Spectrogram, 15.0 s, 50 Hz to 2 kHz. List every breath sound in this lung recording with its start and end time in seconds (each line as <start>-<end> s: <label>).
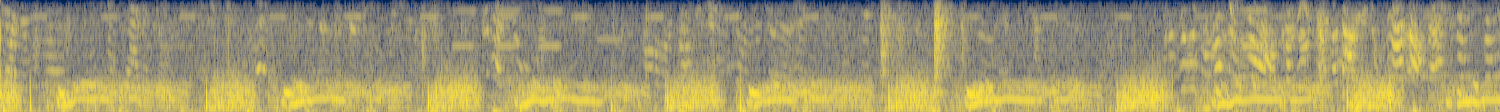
0.42-1.90 s: exhalation
0.42-1.90 s: wheeze
1.96-2.56 s: inhalation
2.66-4.14 s: exhalation
2.66-4.14 s: wheeze
4.21-4.82 s: inhalation
5.01-6.57 s: exhalation
5.01-6.57 s: wheeze
6.66-7.27 s: inhalation
7.34-8.80 s: exhalation
7.34-8.80 s: wheeze
8.88-9.49 s: inhalation
9.60-11.14 s: exhalation
9.60-11.14 s: wheeze
11.16-11.77 s: inhalation
11.92-13.45 s: exhalation
11.92-13.45 s: wheeze
13.49-14.10 s: inhalation
14.40-15.00 s: wheeze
